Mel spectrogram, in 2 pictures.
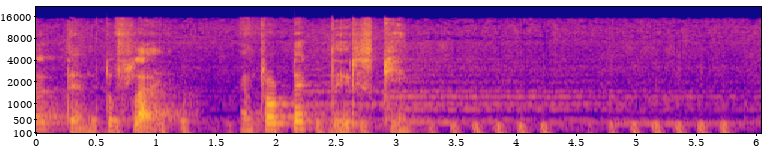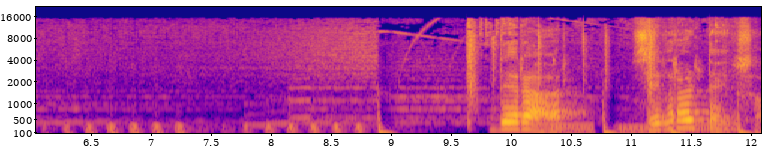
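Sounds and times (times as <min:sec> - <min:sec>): held synth notes: 0:00.0 - 0:09.6
fast low pulse: 0:00.5 - 0:07.4.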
